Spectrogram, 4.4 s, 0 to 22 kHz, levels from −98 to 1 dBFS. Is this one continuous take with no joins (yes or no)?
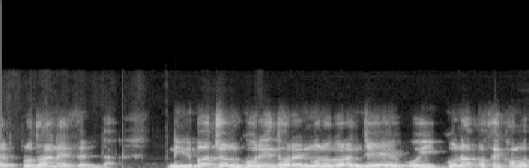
yes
